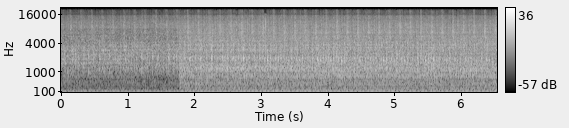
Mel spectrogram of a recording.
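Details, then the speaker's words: Renault Logan with a K7G/K7J engine that has knocked at idle for about five years: a steady light knock, roughly three a second, over a low hum. Camshaft bed and rocker-shaft bolts are intact; the source is unknown. "Renault Logan K7G мотор постукивает мотор уже на протяжении, наверное, 5 лет."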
